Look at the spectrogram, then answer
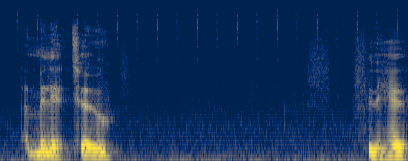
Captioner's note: clock ticking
